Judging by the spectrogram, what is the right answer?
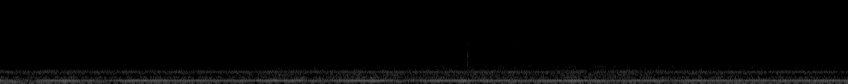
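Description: Faint, steady low hum over quiet room tone, with a single faint click about halfway through.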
